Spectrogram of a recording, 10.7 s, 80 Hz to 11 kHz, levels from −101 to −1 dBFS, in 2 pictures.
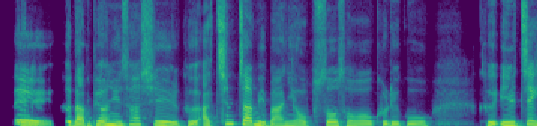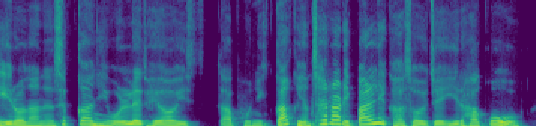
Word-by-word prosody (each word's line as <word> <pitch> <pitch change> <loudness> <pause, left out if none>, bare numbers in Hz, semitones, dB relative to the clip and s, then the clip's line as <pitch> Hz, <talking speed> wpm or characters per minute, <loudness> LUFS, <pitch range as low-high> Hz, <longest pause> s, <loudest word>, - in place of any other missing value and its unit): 네. 210 -4 +3
그 - - 0
남편이 245 +6 +4
사실 265 -5 0
그 175 -3 -1
아침잠이 285 - +2
많이 180 0 -2
없어서 190 +3 -2
그리고 180 -2 -3 0.4
그 215 -4 +1
일찍 230 +5 +2
일어나는 195 -2 +1
습관이 275 -4 -2
원래 180 +1 +2
되어 185 +1 -1
있다 185 0 -8
보니까 175 - -2
그냥 235 -9 0
차라리 330 -4 +1
빨리 350 +8 +2
가서 190 - -3
이제 170 -1 -2
일하고 230 +2 -1
205 Hz, 295 characters per minute, -22 LUFS, 185-255 Hz, 0.4 s, 남편이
